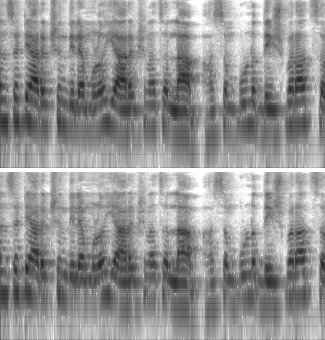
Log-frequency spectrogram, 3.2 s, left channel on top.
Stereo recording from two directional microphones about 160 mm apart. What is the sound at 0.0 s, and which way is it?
A man's voice, 10° left (ahead or behind).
